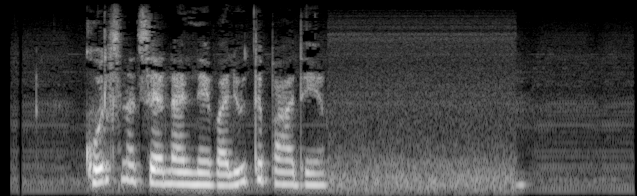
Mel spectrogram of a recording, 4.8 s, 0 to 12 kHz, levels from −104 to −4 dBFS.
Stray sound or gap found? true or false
false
